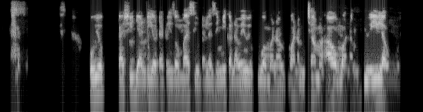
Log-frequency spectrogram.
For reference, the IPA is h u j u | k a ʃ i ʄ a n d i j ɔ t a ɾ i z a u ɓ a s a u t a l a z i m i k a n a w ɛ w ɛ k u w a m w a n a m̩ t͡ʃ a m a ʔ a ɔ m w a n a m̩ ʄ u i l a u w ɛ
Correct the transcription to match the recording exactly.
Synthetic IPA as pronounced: h u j ɔ | k a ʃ i ʄ a n d i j ɔ t a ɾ i z a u ɓ a s i u t a l a z i m i k a n a w ɛ w ɛ k u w a m w a n a m̩ t͡ʃ a m a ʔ a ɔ m w a n a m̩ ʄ u i l a u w ɛ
